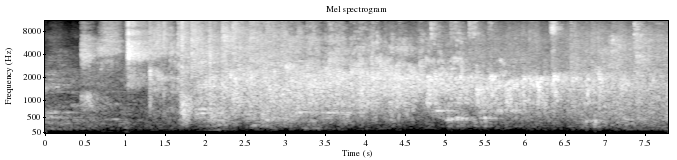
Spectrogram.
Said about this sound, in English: Thank you. Big applause for him.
